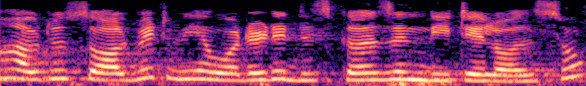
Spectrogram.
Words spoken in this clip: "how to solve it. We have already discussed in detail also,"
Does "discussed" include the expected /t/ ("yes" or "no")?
no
